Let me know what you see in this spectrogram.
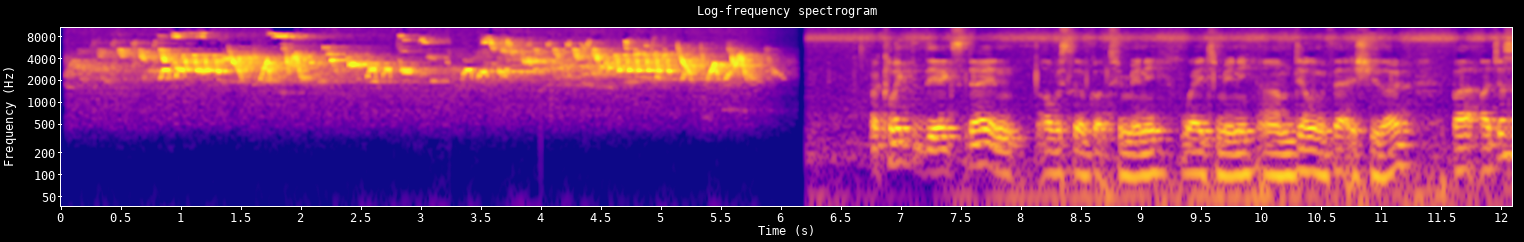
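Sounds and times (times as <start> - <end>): songbirds chirping and trilling: 0.1 - 6.2
faint steady hiss: 6.3 - 12.0.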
